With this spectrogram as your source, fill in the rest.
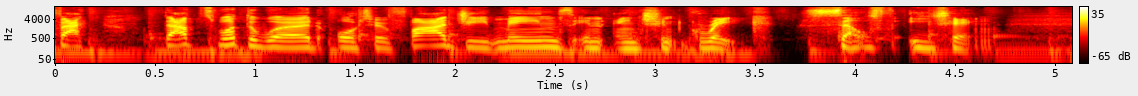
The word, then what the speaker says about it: autophagy: What is autophagy? Okay, so not to be that guy at the party, but it's actually pronounced autophagy.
